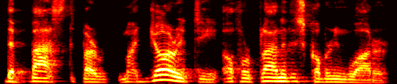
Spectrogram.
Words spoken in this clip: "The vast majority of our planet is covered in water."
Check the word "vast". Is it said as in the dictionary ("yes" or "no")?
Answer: no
